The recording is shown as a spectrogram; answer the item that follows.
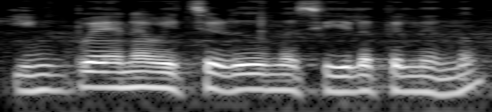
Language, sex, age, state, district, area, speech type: Malayalam, male, 60+, Kerala, Alappuzha, rural, spontaneous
